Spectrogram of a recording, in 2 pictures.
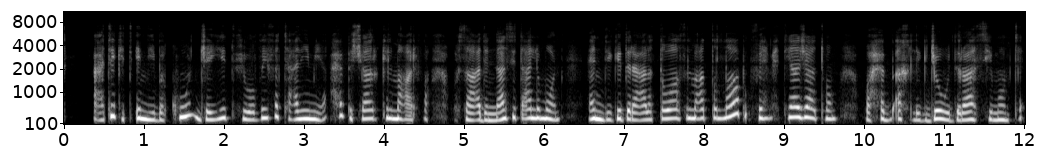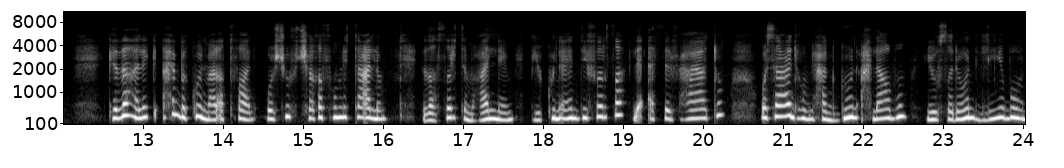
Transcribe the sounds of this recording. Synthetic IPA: ʔaʕt̪aɡɪd̪ʔɪnːibakʰuːnd͡ʒajːɪd̪fiwɑðˤiːfat̪ʰːaʕliːmɪjːaʔaħabːʔaʃaːɾˤɑkɪlmaʕɾˤɪfawʔasaːʕɪd̪ɪnːaːsjɪt̪ʕalːamuːn | ʕɪnd̪iɡɪd̪ɾˤɑʕalat̪ːɑwɑːsˤʊlmaʕɑt̪ˤːʊlːɑːbwfiːhʊmɪħt̪ɪjaːd͡ʒaːt̪hʊm | wʔaħabːʔaxlɪkd͡ʒawːd̪ɪɾɑːsimʊmt̪ɪʕ | kaðaːlɪkʔaħabːʔakuːnmaʕɪlʔɑt̪ˤfɑːlwʔaʃuːfʃaɣafhʊmlɪt̪ːaʕalːʊmʔɪðasˤɨɾt̪mʊʕalːɪm | b̥jakuːnʕɪnd̪ifʊɾsˤɑliʔʔaθːɪɾfiħajaːt̪hʊmwʔasaːʕɪd̪hʊmjħaɡːɪɡuːnʔaħlaːmhʊm | juːsˤɨluːnlɪjabuːn

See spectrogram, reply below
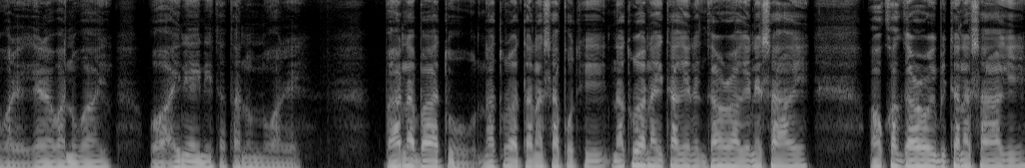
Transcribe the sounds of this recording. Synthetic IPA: aɾeɡeɾaβanuaj | oajneajnejtatanunːuaɾe̞ | b̥aːnabatunatuɾatanasapo̞tʰinatuɾanajtʰaɡaɾoɾaɡe̞nesaajawkaɡaɾoɾojbitanasaɡi

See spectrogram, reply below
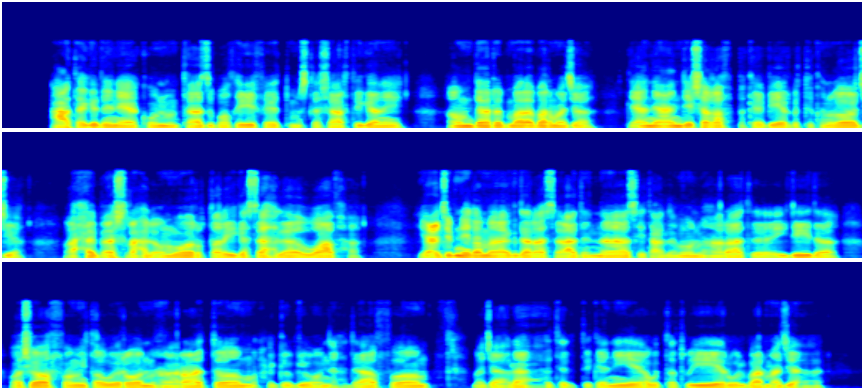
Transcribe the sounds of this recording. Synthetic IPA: ʔaʕt̪aqɪd̪ʔɪnːiʔakʰuːnmʊmt̪ʰaːzbwɑðˤiːfamʊst̪aʃɑːɾˤt̪ɪɡani | ʔawmd̪arːɪbbɑɾˤmad͡ʒa | lɪʔanːiʕɪnd̪iʃaɣafbkabiːɾbɪt̪ːɪknʊloːd͡ʒja | wʔa̰ħabːʔaʃɾˤɑħɪlʔʊ̰muːɾb̚t̪ˤɑɾiːɡasaɦlawːɑːðˤħɑ | jaʕd͡ʒɪbnilamːaʔaɡd̪ɑɾˤʔa̰sa̰ːʕɪd̪ɪnːaːsjɪt̪ʕalːamuːnmaɦɑːɾˤɑːt̪ːd̪iːd̪a | wʔaʃuːfhʊmjt̪ˤɑwːɪɾuːnmaɦɑːɾˤɑːt̪hʊmwjħaɡɪɡuːnʔa̰hd̪aːfhʊmːad͡ʒaːlaːt̪t̪ːɪkanɪjːawɪt̪ːɑt̪ˤwiːɾwɪlbɑɾˤmad͡ʒa

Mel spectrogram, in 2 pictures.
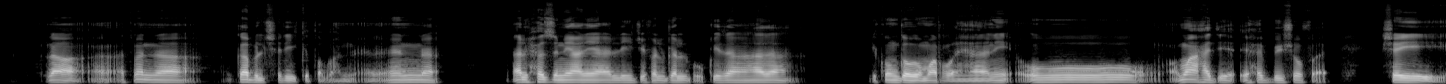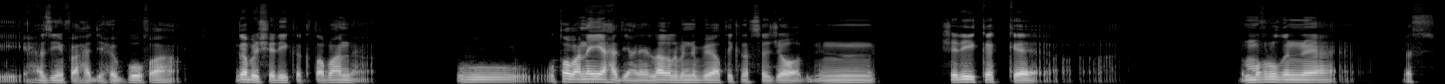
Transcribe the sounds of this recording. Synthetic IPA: laʔa̰t̪manːa | ɡablʃaɾiːkt̪ˤɑbʕɑnʔanː | ʔalħʊznjaʕniɪlːijɪd͡ʒifilɡalbwkɪd̪ahaːða | jakuːnɡawimɑrˤːɑjaʕniw | maʔaħad̪jħɪbːjʃuːf | ʃeːʕaziːmfiʔaħad̪jħɪbːufa̰ | ɡabɪlʃaɾiːkakt̪ˤɑbʕɑn | w | wt̪ˤɑbʕɑnʔajːʔaħad̪jaʕnilʔaɣlabʔɪnːbjʊʕt̪ˤiːknafsald͡ʒawaːblʔɪnː | ʃaɾiːkak | ɪlmɑfɾˤuːðˤʔɪnː | b̥asː

